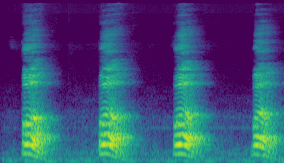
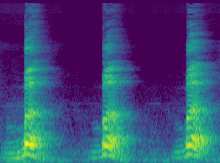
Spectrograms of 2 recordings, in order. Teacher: When we say P, there is no tension to the vocal cords, and when we pronounce B, then there is the tension to the vocal cords.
